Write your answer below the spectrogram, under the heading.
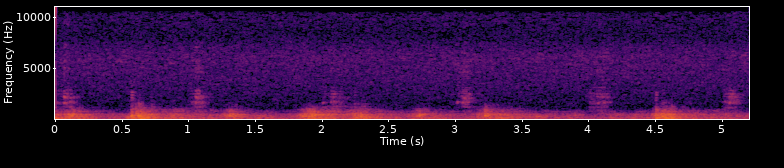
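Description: Distant explosions at a burning ammunition depot: a rapid, irregular run of low booms and thuds, several a second, with the strongest about half a second in and again near the end.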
